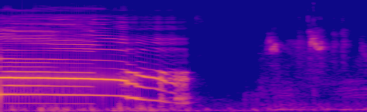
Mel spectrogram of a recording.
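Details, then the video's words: Rooster's crow ending in a long, held, rich harmonic note that sags and cracks downward before falling silent, with faint background chirps afterward. "Roosters crowing compilation | Sounds of roosters"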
